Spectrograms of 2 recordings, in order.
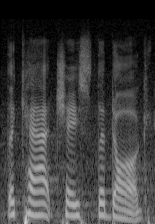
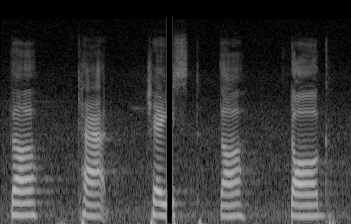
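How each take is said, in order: First: The word 'the' has a small, reduced vowel. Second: The word 'the' has a full, unreduced vowel. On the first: The speaker calls it right. "So we know that the is reduced" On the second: The speaker calls it wrong. "I never say"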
